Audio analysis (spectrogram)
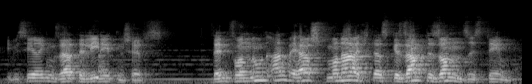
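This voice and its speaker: Forceful, pompous magnate, echoing. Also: male voice, a little high, lively intonation, normal speed, soft background music. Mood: triumphant, pompous. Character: grandiose, domineering male corporate magnate addressing staff. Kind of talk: radio play speech. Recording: dull, echoing room sound.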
